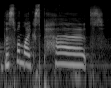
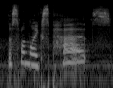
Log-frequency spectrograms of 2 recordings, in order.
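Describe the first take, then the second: First: Cutesy pet voice. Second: Softer cutesy pet voice. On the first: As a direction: coo at the bunny who likes pets. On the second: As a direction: coo it again, quieter and sweeter. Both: Real, not acted. Cooing over the rabbit.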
